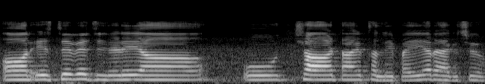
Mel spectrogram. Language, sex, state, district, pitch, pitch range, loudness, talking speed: Punjabi, female, Punjab, Kapurthala, 215 Hz, 210-220 Hz, -18 LUFS, 175 wpm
